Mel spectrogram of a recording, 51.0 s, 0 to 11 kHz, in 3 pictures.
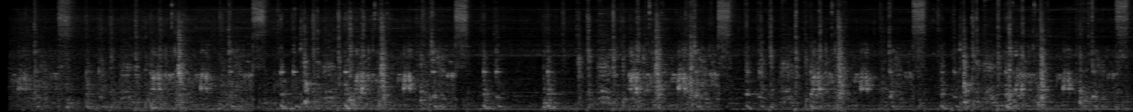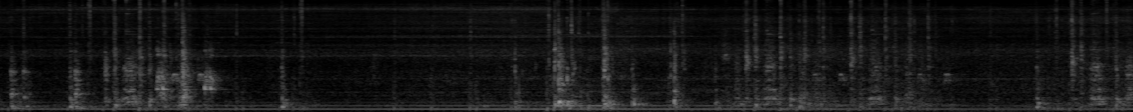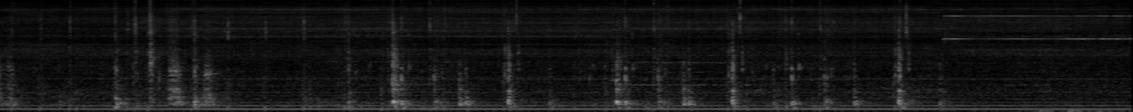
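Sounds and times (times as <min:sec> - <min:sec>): machine mechanism clicks and knocks: 0:00.4 - 0:07.6, 0:08.2 - 0:20.0
low machine hum: 0:48.0 - 0:50.9.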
